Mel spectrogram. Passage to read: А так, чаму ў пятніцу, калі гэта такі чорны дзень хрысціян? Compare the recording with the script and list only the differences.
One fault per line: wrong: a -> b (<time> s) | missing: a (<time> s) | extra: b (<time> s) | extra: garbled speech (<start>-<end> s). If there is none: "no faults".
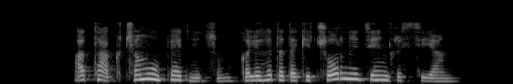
no faults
